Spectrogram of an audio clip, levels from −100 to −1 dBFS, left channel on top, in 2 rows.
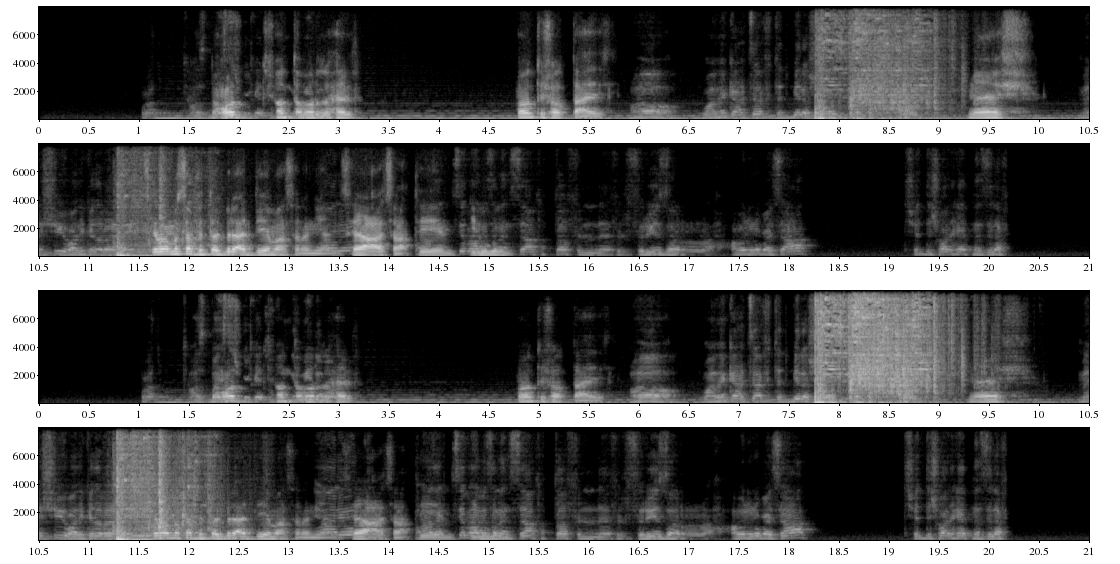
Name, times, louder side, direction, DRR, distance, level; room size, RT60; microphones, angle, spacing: voice 1, 1.0-3.1 5.9-8.2 10.4-11.7 13.2-13.9 14.3-18.2 19.1-20.2, right 3 dB, 35° right, 0.7 m, -44 dB
sound 1, 1.1-11.9, left 3 dB, 20° left, 0.5 m, -52 dB
voice 2, 2.4-3.1 4.8-5.7 9.3-9.9 11.6-15.2, left 6 dB, 80° left, 0.4 m, -27 dB
sound 2, 7.7-9.5 11.2-12.3, right 8 dB, 70° right, 0.5 m, -29 dB
2.4 x 2.1 x 2.5 m
head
